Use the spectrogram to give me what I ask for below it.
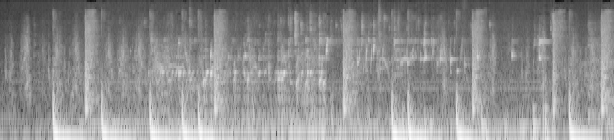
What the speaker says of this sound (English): So we're gonna go ahead and filter it first.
